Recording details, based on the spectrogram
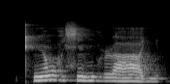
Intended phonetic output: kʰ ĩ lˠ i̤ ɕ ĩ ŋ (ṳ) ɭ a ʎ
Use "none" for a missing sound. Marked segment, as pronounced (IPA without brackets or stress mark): ṳ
